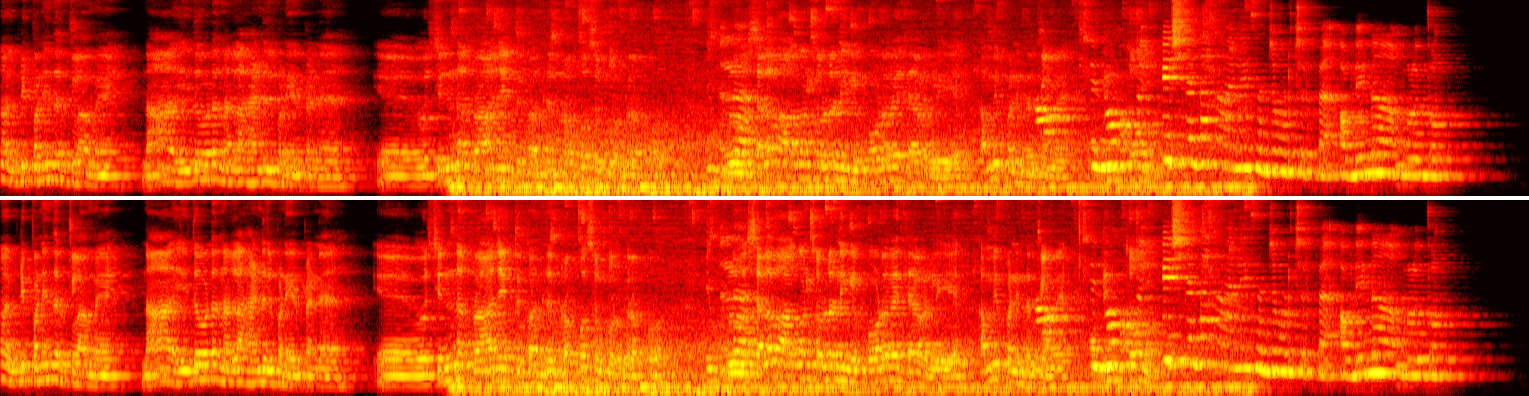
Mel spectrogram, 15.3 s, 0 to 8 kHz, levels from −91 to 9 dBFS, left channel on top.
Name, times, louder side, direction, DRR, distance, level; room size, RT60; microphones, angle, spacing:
voice 1, 0.0-3.5 3.7-6.7 7.1-11.6, right 3 dB, 80° right, 1 dB, 0.5 m, -24 dB
sound 1, 4.5-12.5, equal, 60° right, 1.2 m, -27 dB
voice 2, 7.2-7.6 10.3-10.6 10.9-14.4, right 1 dB, ahead, 0 dB, 0.3 m, -22 dB
2.7 x 2.1 x 3.9 m, 0.93 s
head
